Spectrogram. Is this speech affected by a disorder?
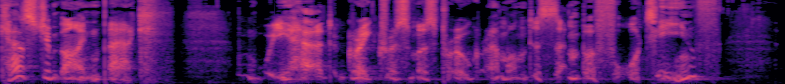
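Yes: spasmodic dystonia; likened to Robert Kennedy Jr.'s voice.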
